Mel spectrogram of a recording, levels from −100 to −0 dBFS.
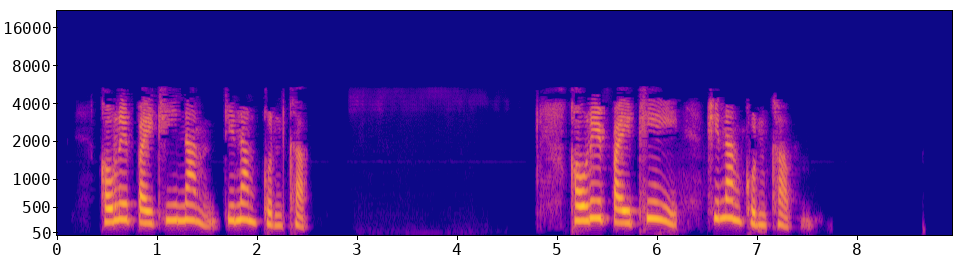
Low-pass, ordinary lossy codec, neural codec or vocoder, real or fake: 5.4 kHz; MP3, 24 kbps; codec, 16 kHz, 1 kbps, X-Codec, HuBERT features, trained on LibriSpeech; fake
